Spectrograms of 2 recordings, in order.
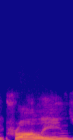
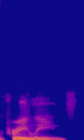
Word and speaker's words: pralines: Do you say pralines or pralines? Probably pralines. Yeah, pralines. Apparently pralines is how they pronounce it in New Orleans.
